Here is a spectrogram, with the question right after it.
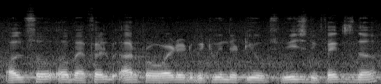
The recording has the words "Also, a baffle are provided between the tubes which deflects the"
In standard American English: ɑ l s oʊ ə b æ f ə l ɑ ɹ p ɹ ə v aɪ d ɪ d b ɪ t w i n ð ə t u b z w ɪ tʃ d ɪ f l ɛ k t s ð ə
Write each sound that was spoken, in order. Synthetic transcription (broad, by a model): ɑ l s oʊ ə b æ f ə l ɑ ɹ p ɹ ə v aɪ d ɪ d b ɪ t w i n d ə t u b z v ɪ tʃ d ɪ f ɛ k t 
